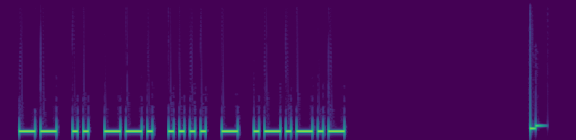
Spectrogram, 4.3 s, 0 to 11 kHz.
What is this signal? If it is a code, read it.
Morse code, heard as a keyed tone, about 30 wpm, 700 Hz. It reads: MIGHT.
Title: Sentences from Top 500 Words 30wpm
